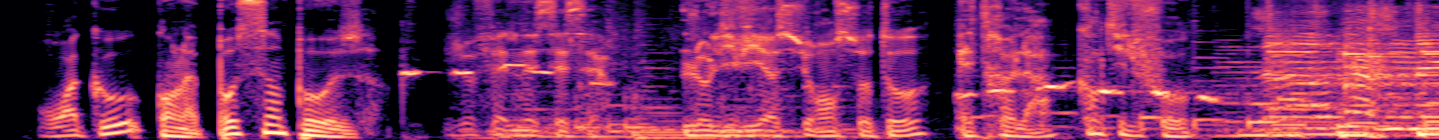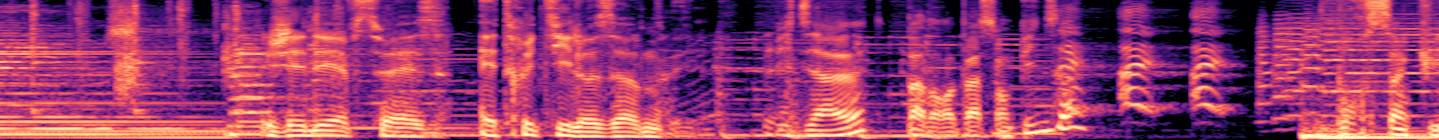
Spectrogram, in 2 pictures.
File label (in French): MEDLEY SIGNATURES PUBS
